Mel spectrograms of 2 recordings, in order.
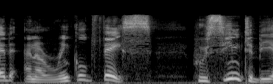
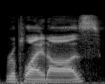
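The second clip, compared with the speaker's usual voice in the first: ordinary delivery, nothing marked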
